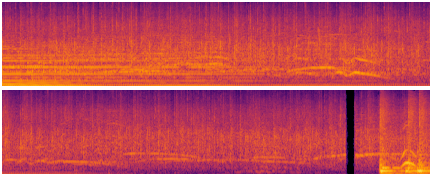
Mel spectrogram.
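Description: Live concert audience applauding at the end of a song, with some voices shouting from the crowd, while the band's last held chord fades out under the clapping. The sound cuts to silence briefly near the end.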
